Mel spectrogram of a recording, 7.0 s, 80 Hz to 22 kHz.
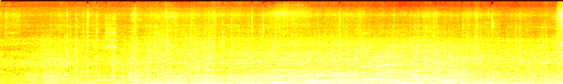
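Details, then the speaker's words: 1995 Mercedes S500 W140 V8 on a test drive in cold weather: the engine note climbs under throttle, then drops cleanly to a lower steady pull with no flare or clunk; a smooth automatic upshift. "that nice shift I hope you did I know you didn't feel it but you could kind of hear it"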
